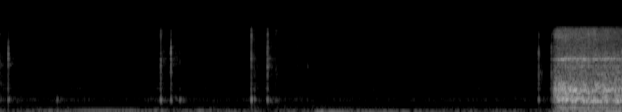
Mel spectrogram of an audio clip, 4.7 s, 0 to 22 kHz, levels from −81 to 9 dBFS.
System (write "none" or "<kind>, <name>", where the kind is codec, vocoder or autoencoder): codec, SNAC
